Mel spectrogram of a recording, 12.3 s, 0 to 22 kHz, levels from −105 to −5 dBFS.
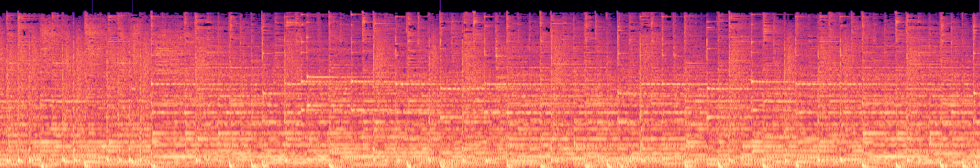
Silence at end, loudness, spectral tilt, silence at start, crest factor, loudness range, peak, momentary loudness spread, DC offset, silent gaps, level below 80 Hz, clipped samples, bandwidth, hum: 0 s; -11 LUFS; -4 dB/octave; 0 s; 12 dB; 0 LU; 0 dBFS; 1 LU; 0.6%; none; -22 dBFS; under 0.1%; 17 kHz; none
